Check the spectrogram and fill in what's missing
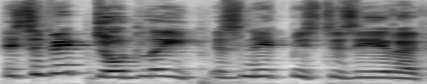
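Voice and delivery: put-on high catchphrase voice in Dudley accent; mock Dudley accent. Getting into the accent by catchphrase, high mock Dudley. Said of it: "I'll probably go into, into Mister Zero".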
